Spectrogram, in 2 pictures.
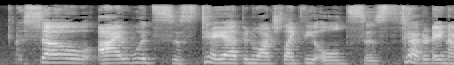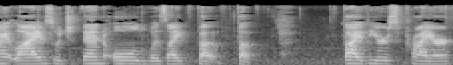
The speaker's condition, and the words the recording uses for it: Stuttering. And for me, it's really hard because my dyslexia is more than my stuttering.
